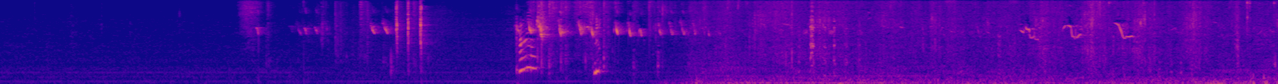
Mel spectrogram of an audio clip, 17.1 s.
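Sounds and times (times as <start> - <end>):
bird chirping: 3.3 - 5.8, 6.9 - 17.0
low rumble: 8.9 - 17.0.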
